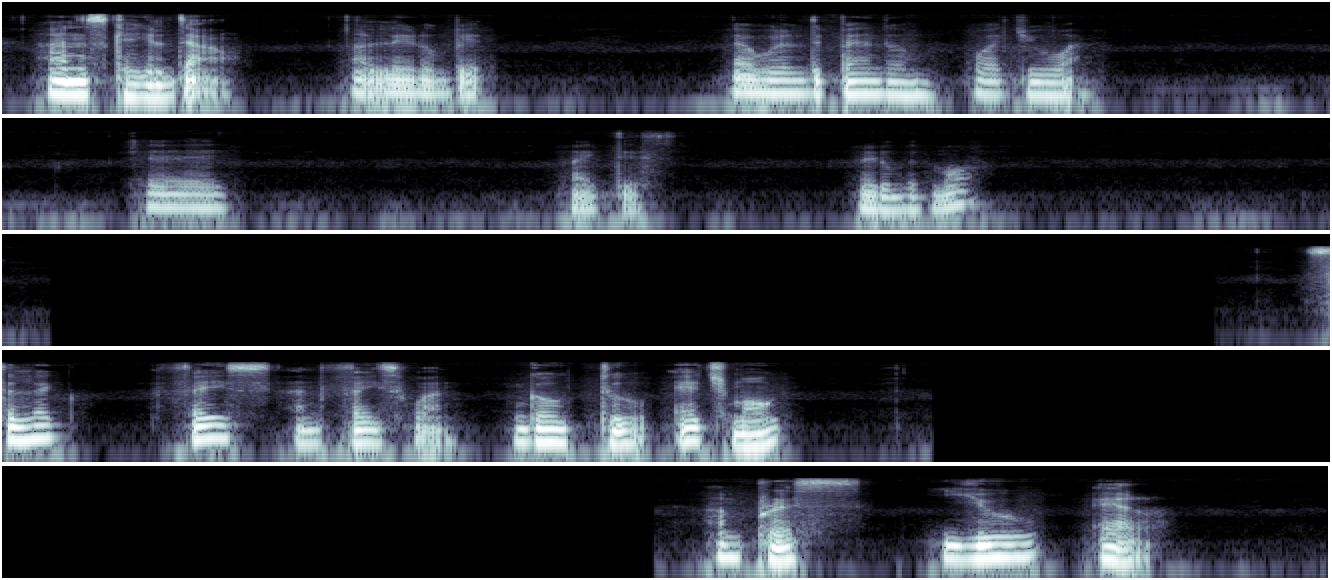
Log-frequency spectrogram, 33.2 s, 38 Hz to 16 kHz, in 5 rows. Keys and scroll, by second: 31.0 u, 32.0 l.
